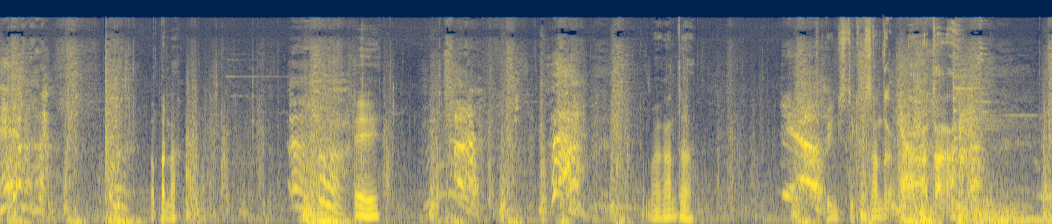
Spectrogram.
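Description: Blades strike and clash in a fight.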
